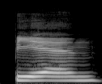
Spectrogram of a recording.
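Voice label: "bian", Chinese; Nihao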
